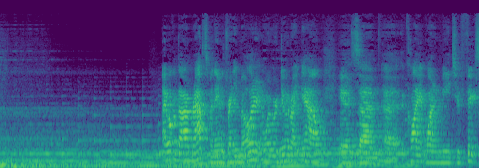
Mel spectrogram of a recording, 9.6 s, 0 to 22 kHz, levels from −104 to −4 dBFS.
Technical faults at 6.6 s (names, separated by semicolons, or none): none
